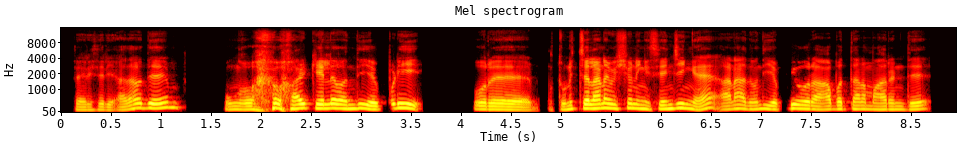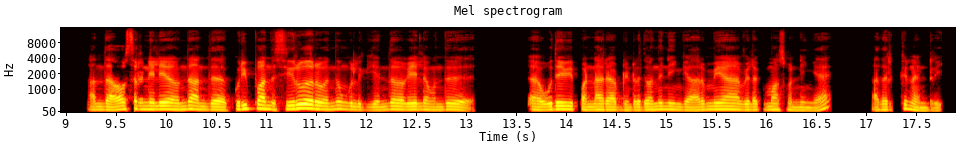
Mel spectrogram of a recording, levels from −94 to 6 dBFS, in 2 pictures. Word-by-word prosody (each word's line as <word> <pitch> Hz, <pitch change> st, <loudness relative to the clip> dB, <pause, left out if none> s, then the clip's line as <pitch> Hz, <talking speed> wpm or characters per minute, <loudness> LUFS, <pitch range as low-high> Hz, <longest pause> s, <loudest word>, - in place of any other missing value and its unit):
சரி, 120 Hz, -1 st, -4 dB
சரி. 120 Hz, -2 st, -4 dB
அதாவது 190 Hz, +8 st, +2 dB, 0.7 s
உங்க 135 Hz, +1 st, -2 dB, 0.5 s
வாழ்க்கையில 180 Hz, +1 st, +4 dB
வந்து 170 Hz, +2 st, +1 dB, 0.2 s
எப்படி 185 Hz, +8 st, +1 dB, 0.8 s
ஒரு 135 Hz, -1 st, +3 dB, 0.6 s
துணிச்சலான 175 Hz, +7 st, +4 dB
விஷயம் 185 Hz, +3 st, -1 dB
நீங்க 160 Hz, -4 st, 0 dB
செஞ்சீங்க. 170 Hz, -1 st, +2 dB, 0.3 s
ஆனா, 145 Hz, +4 st, -1 dB
அது 150 Hz, -, -3 dB
வந்து 160 Hz, 0 st, -2 dB
எப்படி 165 Hz, +6 st, -1 dB
ஒரு 155 Hz, -2 st, +2 dB
ஆபத்தாக 150 Hz, +1 st, -2 dB
மாறுனுது, 135 Hz, +1 st, -2 dB, 0.7 s
அந்த 130 Hz, 0 st, -4 dB
அவசர 145 Hz, +3 st, -1 dB
நிலைய 145 Hz, +1 st, +4 dB
வந்து 145 Hz, +4 st, 0 dB
அந்த 130 Hz, -1 st, -4 dB, 0.2 s
குறிப்பா 165 Hz, +3 st, +1 dB
அந்த 135 Hz, -4 st, -3 dB
சிறுவர் 170 Hz, +2 st, +6 dB
வந்து 145 Hz, +4 st, -3 dB
உங்களுக்கு 125 Hz, -5 st, -5 dB
எந்த 125 Hz, +3 st, -3 dB
வகையில 130 Hz, 0 st, -1 dB
வந்து 125 Hz, +2 st, -3 dB, 0.8 s
அ -, -, 0 dB
உதவி 145 Hz, 0 st, +2 dB
பண்ணாரு, 125 Hz, 0 st, -1 dB
அப்படீன்றது 120 Hz, +2 st, -3 dB
வந்து 135 Hz, +1 st, -2 dB
நீங்க 120 Hz, -2 st, -3 dB
அருமையா 135 Hz, +3 st, 0 dB, 0.2 s
விளக்கமா 125 Hz, +1 st, -4 dB
சொன்னீங்க. 110 Hz, -2 st, -5 dB, 0.6 s
அதற்கு 125 Hz, +7 st, -5 dB
நன்றி. 100 Hz, -1 st, -6 dB
140 Hz, 145 wpm, -20 LUFS, 125-160 Hz, 0.8 s, சிறுவர்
